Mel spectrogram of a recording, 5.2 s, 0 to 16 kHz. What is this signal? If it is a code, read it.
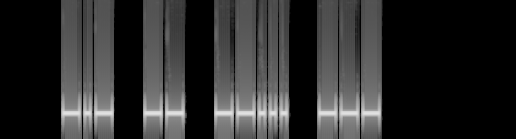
Morse code, heard as a keyed tone, about 22 wpm, spaced as for 16 wpm, 700 Hz. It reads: KM7O
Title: USA Call Signs - 4 Characters - 2x Character Spacing - 22wpm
